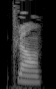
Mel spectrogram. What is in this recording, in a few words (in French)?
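"plan", French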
